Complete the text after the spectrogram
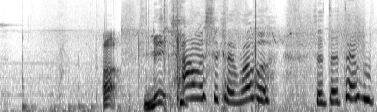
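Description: A teenage girl speaks with animation close by.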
